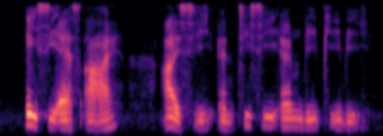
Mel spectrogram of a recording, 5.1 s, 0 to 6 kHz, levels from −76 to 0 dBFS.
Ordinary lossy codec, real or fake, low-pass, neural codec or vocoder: none; fake; 5.4 kHz; vocoder, 22.05 kHz, 80 mel bands, Vocos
